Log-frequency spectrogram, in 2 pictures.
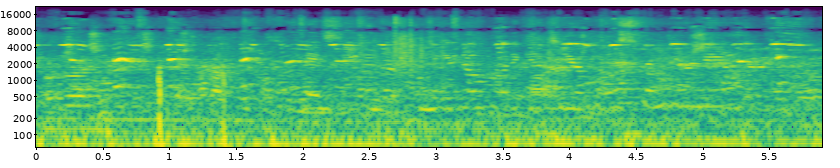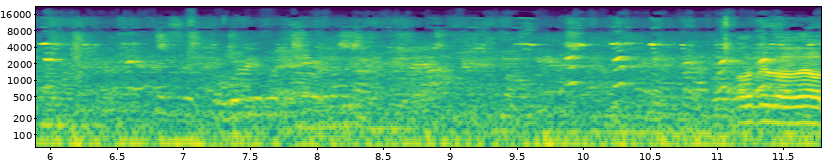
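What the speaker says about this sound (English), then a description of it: "Look at the little doggy." A small dog barks in short yips and whimpers repeatedly, close by, while people chat and other noise fills the background.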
